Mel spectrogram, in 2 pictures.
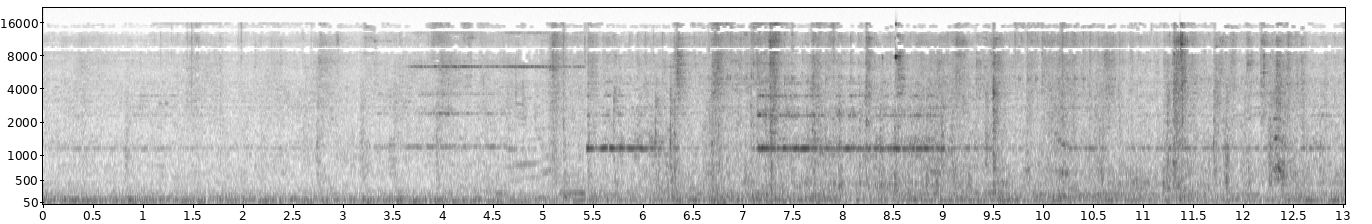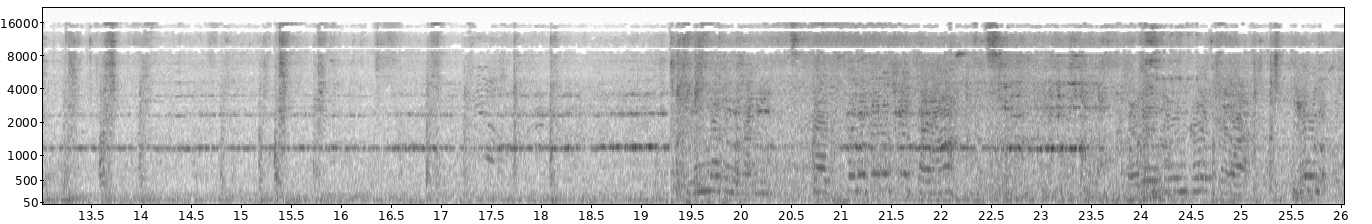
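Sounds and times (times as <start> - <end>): train coach rumbling: 0.0 - 26.0
high wheel squeal: 3.2 - 6.3, 7.0 - 9.3, 12.0 - 19.4, 21.6 - 23.8.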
